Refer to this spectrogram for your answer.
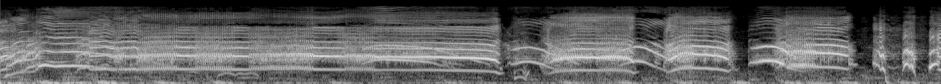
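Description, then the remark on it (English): Several people loudly imitate a monkey's mating call together with shrill, sustained screeching cries. A long continuous wail gives way to shorter, wavering shrieks separated by brief pauses, intense. “If you were that animal, the monkey, right? What would your mating call sound like?”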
